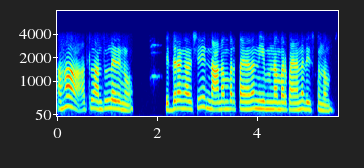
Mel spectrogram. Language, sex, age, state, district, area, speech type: Telugu, male, 18-30, Telangana, Vikarabad, urban, conversation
